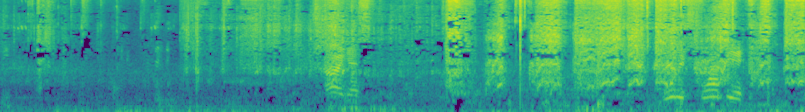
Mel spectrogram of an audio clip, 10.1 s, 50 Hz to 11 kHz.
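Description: A 1/10 scale RC rock crawler churning through shallow swamp water and mud, its tyres splashing and spraying. The splashing grows from a few light clicks to a steady hiss that is loudest over the second half.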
